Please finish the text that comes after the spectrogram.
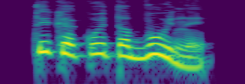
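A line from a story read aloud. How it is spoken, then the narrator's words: Laughing female. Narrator (Russian): засмеялась эльфийка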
